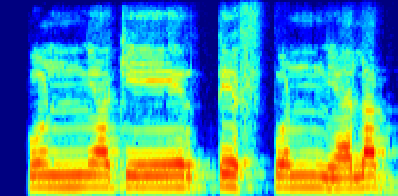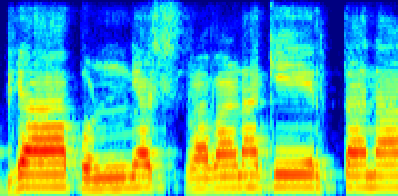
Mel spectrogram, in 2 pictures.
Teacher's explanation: प्रथमपादौ भ्या इति अत्र भकारस्य महाप्राणः वर्तते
